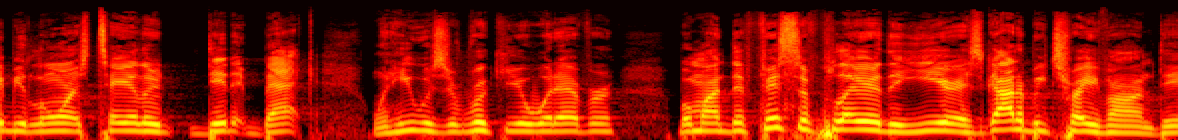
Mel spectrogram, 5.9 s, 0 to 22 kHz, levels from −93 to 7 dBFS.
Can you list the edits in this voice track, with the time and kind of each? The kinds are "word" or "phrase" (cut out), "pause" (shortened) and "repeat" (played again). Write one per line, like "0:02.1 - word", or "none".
none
